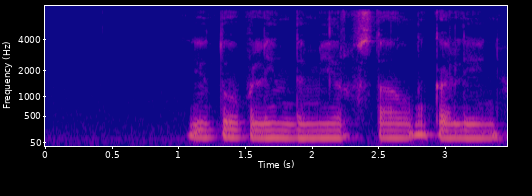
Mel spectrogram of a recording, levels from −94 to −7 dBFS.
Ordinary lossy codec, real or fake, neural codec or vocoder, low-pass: none; real; none; 7.2 kHz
